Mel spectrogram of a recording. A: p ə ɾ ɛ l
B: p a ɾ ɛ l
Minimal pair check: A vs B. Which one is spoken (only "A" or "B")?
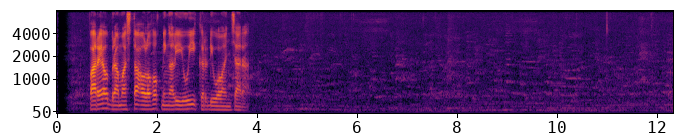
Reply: B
